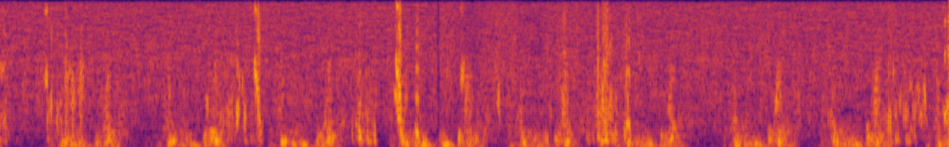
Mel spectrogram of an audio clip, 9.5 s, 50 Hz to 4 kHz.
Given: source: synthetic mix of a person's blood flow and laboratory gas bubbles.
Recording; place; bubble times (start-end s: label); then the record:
Doppler ultrasound of blood flow; precordium
0.00-0.08 s: bubbles
0.45-0.60 s: bubbles
0.64-0.88 s: bubbles
2.06-2.67 s: bubbles
3.50-3.79 s: bubbles
3.92-4.09 s: bubbles
4.12-4.31 s: bubbles
4.61-4.68 s: bubbles
4.96-5.04 s: bubbles
5.45-5.53 s: bubbles
5.61-5.69 s: bubbles
5.85-6.35 s: bubbles
8.79-9.30 s: bubbles
9.42-9.50 s: bubbles
From the record:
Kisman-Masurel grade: 233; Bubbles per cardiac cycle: several, 3 to 8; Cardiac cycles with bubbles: 50 to 99%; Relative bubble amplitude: loud (0.450 to 0.775); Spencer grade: 3 (all of the cardiac periods contain showers or single bubble signals, but not dominating or overriding the cardiac motion signals); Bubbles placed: anywhere in the cardiac cycle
